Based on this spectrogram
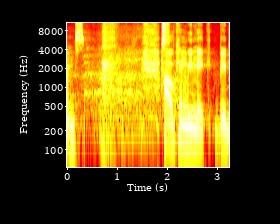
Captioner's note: audience laughing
